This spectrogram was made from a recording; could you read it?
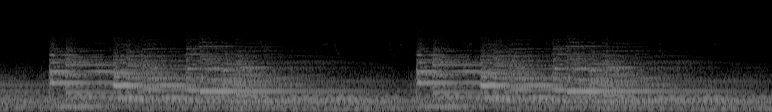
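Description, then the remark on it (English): The clock tower chimes of the Spassky Tower at the Moscow Kremlin, Russia, ring out in a slow melodic phrase of three notes, then repeat it, each tone sustaining and overlapping as it decays. The bells are fairly loud and there is no talking. “The melodious chimes of the clock tower are well known all over the world.”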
